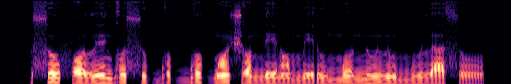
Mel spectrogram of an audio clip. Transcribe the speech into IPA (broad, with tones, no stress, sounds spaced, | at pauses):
s o˧ f ɔ˨ l ɛ̃˨˦ ɡ o˧ s u˨ ɡ͡b o˧ ɡ͡b o˦ ɡ͡b ɔ̃˧ ʃ ɔ˨ n e˨ ɾ ɔ̃˨ m e˨ ɾ u˧ m o˦ n ũ˦ l ũ˧ m u˧ l a˨ s o˨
